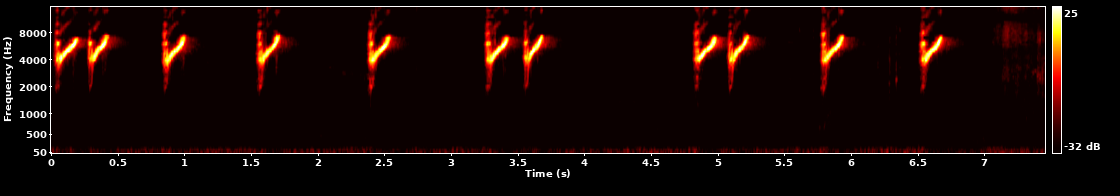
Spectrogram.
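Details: High thin rising whistles from a sunbird, mostly single or doubled upslurred notes repeated roughly every half second to second, about thirteen in all, with a soft low background rumble.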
